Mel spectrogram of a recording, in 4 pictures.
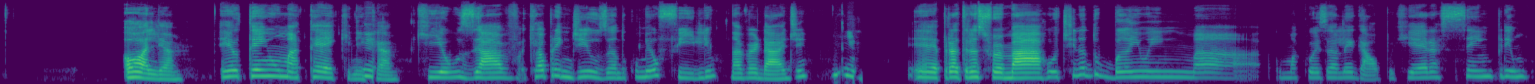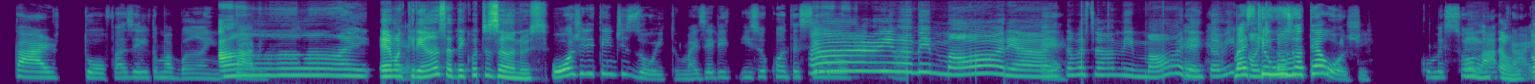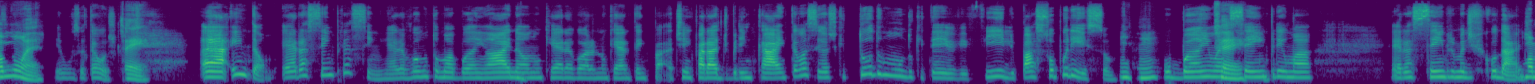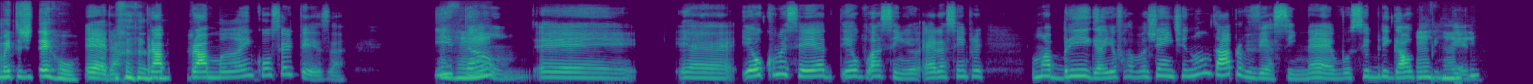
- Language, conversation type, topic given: Portuguese, podcast, O que você faz para transformar tarefas chatas em uma rotina gostosa?
- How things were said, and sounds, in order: tapping; laugh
